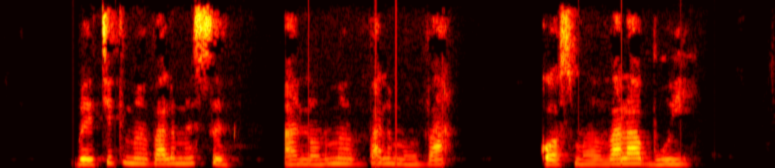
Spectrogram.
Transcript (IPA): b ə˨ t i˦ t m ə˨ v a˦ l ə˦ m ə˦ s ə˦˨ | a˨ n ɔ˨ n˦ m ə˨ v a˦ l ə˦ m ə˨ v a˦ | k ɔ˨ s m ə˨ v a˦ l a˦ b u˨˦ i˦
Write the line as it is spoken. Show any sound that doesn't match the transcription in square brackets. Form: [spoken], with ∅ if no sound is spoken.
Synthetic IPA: b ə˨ t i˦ t m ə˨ v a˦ l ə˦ m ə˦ s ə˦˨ | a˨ n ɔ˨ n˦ m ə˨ v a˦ l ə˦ m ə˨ v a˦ | k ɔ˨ s m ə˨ v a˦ l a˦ b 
